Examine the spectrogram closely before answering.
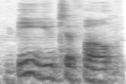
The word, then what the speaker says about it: Beautiful: It's called Bee-u-ti-ful Natural Organic Beautiful Bee-u-ti-ful is how it's pronounced.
